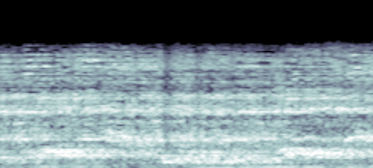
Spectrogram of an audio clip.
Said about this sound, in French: Ça vous parle ? C'est l'ambiance du stade des Mégirales. Donc, vous entendez les USAP derrière, USAP, c'est voilà.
